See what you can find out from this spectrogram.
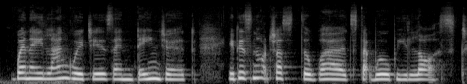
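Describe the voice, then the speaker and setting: Monotone, flat intonation from a woman with a Southern British accent, high in pitch at a moderate pace, amid noticeable background noise. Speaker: video essayist. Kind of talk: scripted narration. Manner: conversational.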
